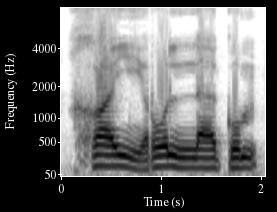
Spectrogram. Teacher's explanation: Jangan sampai condong ke huruf e. Jangan dibaca khai. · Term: huruf lin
